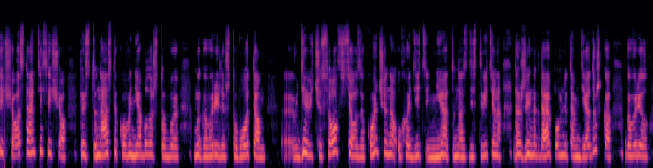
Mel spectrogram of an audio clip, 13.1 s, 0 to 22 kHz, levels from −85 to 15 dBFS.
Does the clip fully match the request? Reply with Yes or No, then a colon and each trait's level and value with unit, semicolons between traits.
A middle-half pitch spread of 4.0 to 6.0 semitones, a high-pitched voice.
No: average, 2.7 semitones; high, 220 Hz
